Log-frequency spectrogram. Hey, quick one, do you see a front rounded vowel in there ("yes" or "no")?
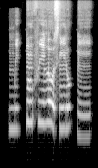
no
